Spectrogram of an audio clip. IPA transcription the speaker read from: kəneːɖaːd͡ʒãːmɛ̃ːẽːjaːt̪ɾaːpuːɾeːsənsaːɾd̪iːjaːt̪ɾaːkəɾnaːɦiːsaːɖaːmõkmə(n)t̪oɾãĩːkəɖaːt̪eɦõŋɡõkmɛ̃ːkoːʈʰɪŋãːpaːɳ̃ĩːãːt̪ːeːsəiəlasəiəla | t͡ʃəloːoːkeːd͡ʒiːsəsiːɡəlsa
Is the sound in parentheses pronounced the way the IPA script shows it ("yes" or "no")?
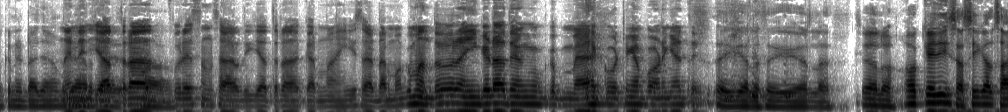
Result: yes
